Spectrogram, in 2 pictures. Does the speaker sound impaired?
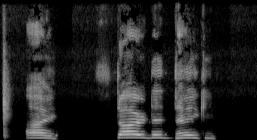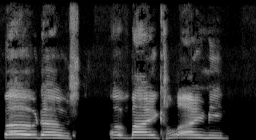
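Yes: Parkinson's disease; about 9 years since diagnosis, most aggressive form, still progressing, no plateau, mobility struggles.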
